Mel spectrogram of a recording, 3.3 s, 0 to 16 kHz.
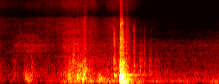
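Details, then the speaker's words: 2015 Kia Sportage SL tailgate opened and closed: light clicking, heavy slam, then brief loose rattle from loose debris pieces that had fallen inside the tailgate. "spor taş 2015 model arka bagaj kapağını açtığında kapattığında hep böyle bir Tıkırtı bir ses geliyordu"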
